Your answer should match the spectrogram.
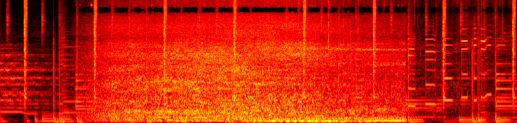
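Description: Road traffic passing close by: a rushing, rumbling vehicle noise swells over a few seconds and cuts off suddenly about eight seconds in, over background guitar music.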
